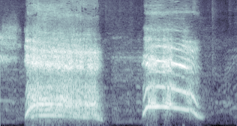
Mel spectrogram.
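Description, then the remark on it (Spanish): Two loud, raspy guttural screams from a single voice, a vocal demonstration of guttural scream technique, the first about a second long and the second shorter, with a brief pause between them and no speech. “eso, eso es la colocación del gutural.”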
